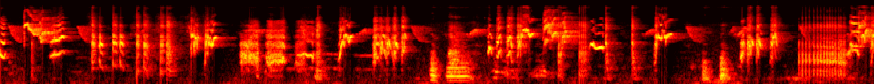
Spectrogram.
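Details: Jalak kebo starling singing actively, played so other starlings answer and imitate: harsh squawks, rasping bursts and scattered whistles in a busy, varied sequence with short pauses.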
